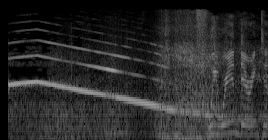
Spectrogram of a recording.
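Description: Fire truck's siren wailing: one long tone that rises briefly, then falls slowly and steadily in pitch.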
